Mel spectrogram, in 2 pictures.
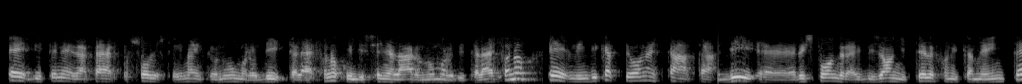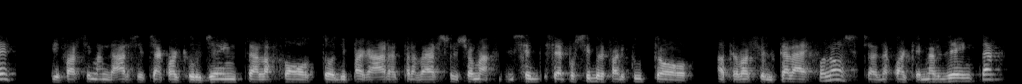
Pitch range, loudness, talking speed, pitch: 125-170 Hz, -26 LUFS, 155 wpm, 140 Hz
